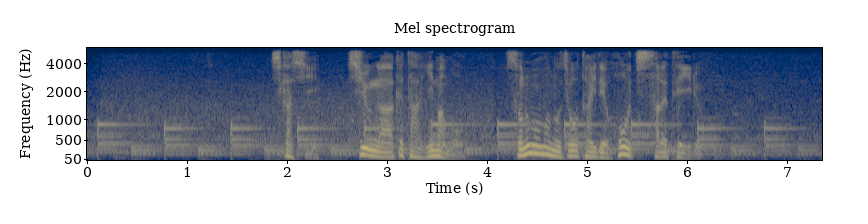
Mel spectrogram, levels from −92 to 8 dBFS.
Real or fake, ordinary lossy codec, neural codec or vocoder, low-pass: real; Opus, 64 kbps; none; 5.4 kHz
